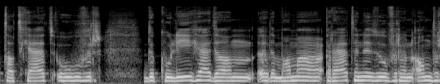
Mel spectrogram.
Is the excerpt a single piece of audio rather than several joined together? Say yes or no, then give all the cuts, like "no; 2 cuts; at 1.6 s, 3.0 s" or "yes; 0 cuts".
no; 4 cuts; at 1.4 s, 2.1 s, 2.7 s, 3.2 s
